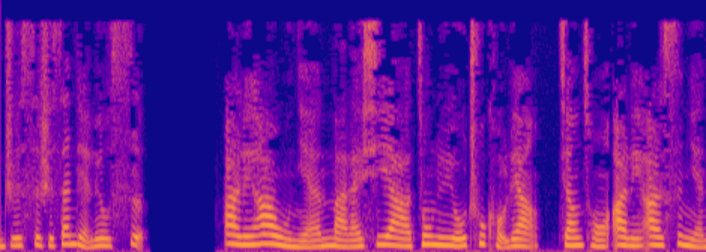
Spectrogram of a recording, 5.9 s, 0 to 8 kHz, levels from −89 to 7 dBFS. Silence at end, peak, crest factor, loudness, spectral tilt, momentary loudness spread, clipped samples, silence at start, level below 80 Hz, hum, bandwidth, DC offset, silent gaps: 0 s; -4 dBFS; 14 dB; -19 LUFS; -5.5 dB/octave; 7 LU; under 0.1%; 0 s; -54 dBFS; none; 7.6 kHz; under 0.1%; 1.33-1.75 s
